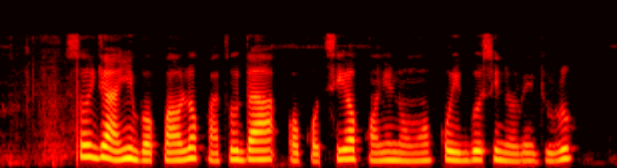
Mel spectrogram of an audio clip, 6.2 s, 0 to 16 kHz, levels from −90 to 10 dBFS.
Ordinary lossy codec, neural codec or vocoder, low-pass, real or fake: none; codec, 16 kHz, 4 kbps, FreqCodec, larger model; 7.2 kHz; fake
